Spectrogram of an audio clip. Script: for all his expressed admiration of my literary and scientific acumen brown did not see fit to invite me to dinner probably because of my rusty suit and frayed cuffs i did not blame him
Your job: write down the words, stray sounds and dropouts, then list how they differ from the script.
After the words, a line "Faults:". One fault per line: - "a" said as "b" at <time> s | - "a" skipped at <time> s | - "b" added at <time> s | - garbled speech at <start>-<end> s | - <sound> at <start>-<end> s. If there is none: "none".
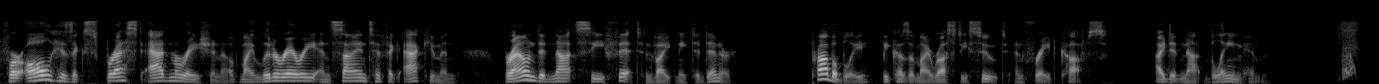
for all his expressed admiration of my literary and scientific acumen brown did not see fit invite me to dinner probably because of my rusty suit and frayed cuffs i did not blame him
Faults:
- "to" skipped at 6.5 s
- sniff at 13.3-13.7 s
